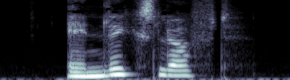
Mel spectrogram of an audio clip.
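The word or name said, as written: anlægsloft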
